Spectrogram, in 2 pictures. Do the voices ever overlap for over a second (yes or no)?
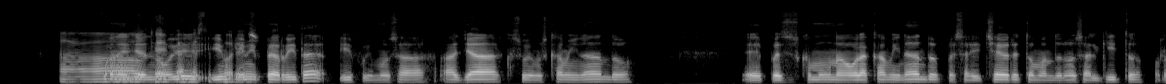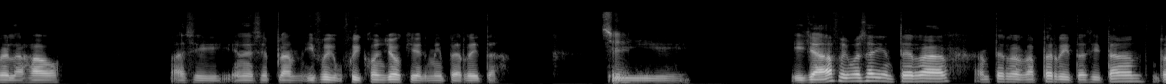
yes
